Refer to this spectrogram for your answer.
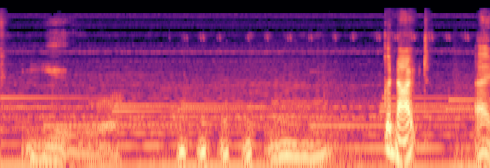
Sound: chuckles

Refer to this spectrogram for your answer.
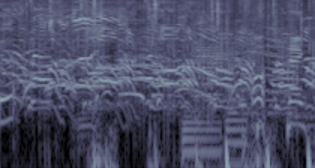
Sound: crowd chanting

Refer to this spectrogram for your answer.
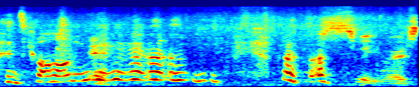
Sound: laughs

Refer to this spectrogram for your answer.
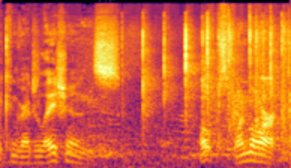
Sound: audience applauds

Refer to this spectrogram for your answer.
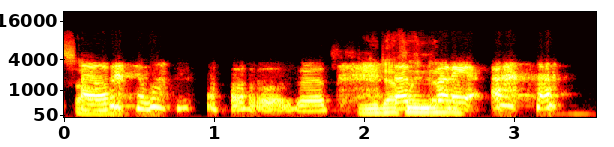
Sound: chuckles

